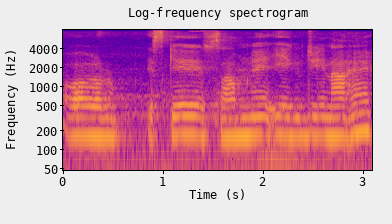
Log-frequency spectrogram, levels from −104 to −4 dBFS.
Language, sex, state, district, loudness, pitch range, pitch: Hindi, male, Uttar Pradesh, Jyotiba Phule Nagar, -31 LUFS, 160-170 Hz, 165 Hz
